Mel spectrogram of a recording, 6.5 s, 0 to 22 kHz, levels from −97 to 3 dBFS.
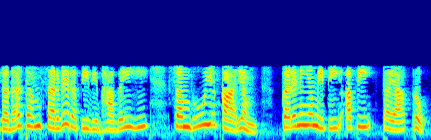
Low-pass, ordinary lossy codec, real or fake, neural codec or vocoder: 3.6 kHz; none; real; none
